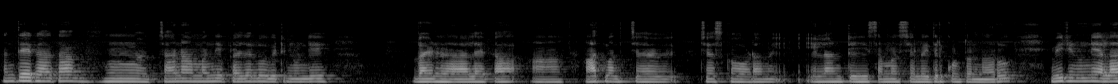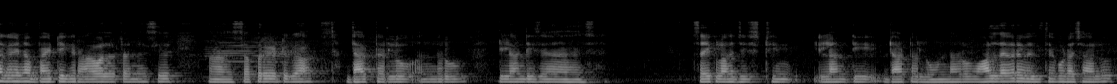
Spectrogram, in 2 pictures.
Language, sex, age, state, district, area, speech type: Telugu, male, 45-60, Andhra Pradesh, Chittoor, urban, spontaneous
